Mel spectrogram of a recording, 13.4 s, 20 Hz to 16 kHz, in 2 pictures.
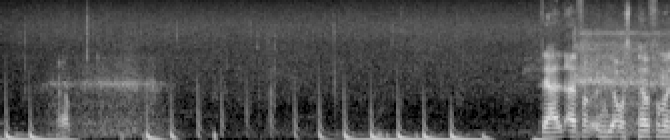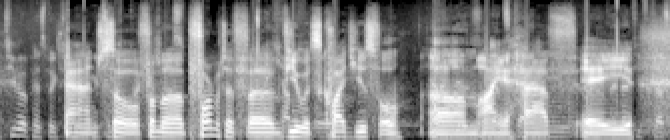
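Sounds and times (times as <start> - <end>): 
compact drum machine playing deep punchy electronic kicks with tails: 0.0 - 5.6
DJ-style filter sweep opening into a brighter buzzy burst: 0.0 - 6.4
speech: 5.4 - 13.3.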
